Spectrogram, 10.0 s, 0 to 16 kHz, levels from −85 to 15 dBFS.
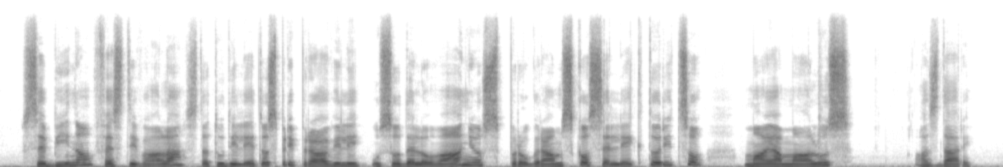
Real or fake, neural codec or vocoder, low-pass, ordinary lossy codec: fake; vocoder, 44.1 kHz, 128 mel bands every 512 samples, BigVGAN v2; 14.4 kHz; none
